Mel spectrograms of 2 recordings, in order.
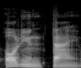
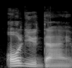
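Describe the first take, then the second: First: The middle consonants are an n plus t sound. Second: The middle consonant is a plain d sound. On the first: The speaker calls it right. "instead of olyuntai with a ta sound, with the ancient tau sound" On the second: The speaker calls it wrong. "he says olyudai"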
